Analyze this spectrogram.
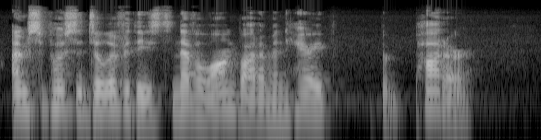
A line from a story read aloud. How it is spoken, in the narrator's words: she faltered, turned scarlet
